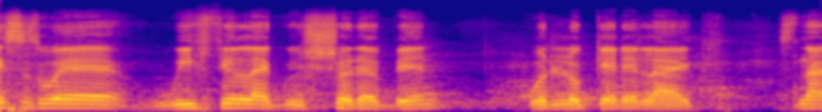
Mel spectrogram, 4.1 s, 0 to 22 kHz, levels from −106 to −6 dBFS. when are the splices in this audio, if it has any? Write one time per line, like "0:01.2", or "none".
none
